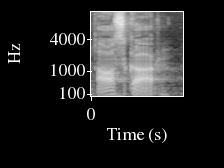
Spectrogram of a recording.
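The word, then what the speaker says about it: Oskar: Oscar.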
